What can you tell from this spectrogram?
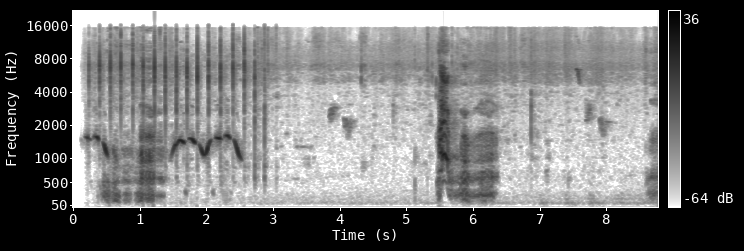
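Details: Boxer puppy gives high, wavering whines over rapid clicking pulses, then one sharp yelp partway through, followed by near quiet with faint scattered sounds.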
